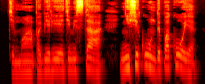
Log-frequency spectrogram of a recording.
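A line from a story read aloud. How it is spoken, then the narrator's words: Gruff mutter. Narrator (Russian): буркнул Дезмонд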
